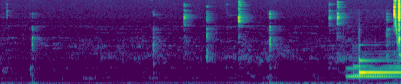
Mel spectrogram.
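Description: Faint computer mouse clicks, scattered and irregular, as items are selected and double-clicked in an editing program. Near the end comes a short, louder steady tone made of several pitches.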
